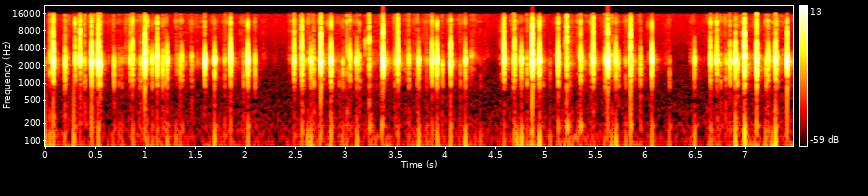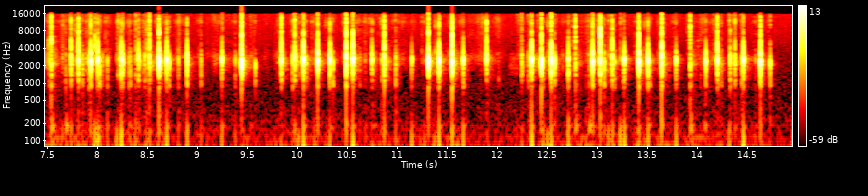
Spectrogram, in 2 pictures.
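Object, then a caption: Mechanical keyboard with plastic keycaps. A cream Think 6.5 mechanical keyboard with Bsun Lollipop switches and plastic keycaps sits on a felt mat and is typed on with one hand's fingertips. It produces fast runs of short, crisp, bright clacks centered in the upper mids, with a light low thump beneath. The bursts are separated by brief pauses.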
